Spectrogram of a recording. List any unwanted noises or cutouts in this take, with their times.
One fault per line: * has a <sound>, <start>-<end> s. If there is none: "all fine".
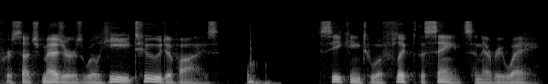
* has a thud, 2.5-2.8 s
